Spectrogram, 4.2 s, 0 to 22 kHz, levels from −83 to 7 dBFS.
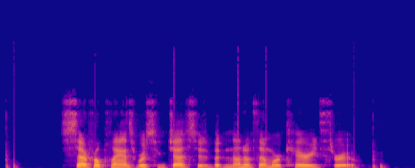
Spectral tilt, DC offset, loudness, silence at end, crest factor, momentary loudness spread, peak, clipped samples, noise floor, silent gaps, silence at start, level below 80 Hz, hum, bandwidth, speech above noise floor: -5.5 dB/octave; under 0.1%; -19 LUFS; 0.35 s; 18 dB; 8 LU; -2 dBFS; under 0.1%; -54 dBFS; none; 0.65 s; -56 dBFS; none; 10 kHz; 36 dB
